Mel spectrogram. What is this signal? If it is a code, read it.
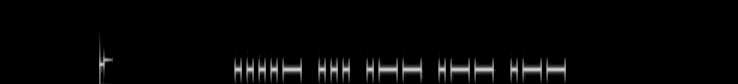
Morse code, heard as a keyed tone, about 20 wpm, 700 Hz. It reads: 4SWWW
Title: Five Challenging Letter-Number Combinations 20wpm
